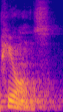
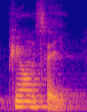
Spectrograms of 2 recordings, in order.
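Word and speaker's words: fiancée: তারপরে ফিয়ন্সেই, খেয়াল করো বন্ধুরা আমরা এটা সাধারণত বলি ফিয়ন্স, বাট ইট উইল বি ফিয়ন্সেই। খেয়াল করো দেখো এখানে যে সিই রয়েছে শেষে, তার জন্য এখানে এই সিম্বল হয়েছে।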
